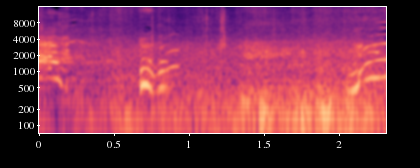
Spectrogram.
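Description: High-pitched squeals of laughter from people playing in a ball pit: a squeal trails off at the start and a short squeaky one comes about two-thirds of a second in.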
